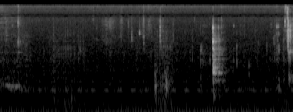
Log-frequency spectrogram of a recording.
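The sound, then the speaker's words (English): Quiet mouth sounds of someone sipping beer: a few soft wet clicks and a brief slurp-like swallow over a low steady hum, with no talking. “I'm gonna take a quick sip break.”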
